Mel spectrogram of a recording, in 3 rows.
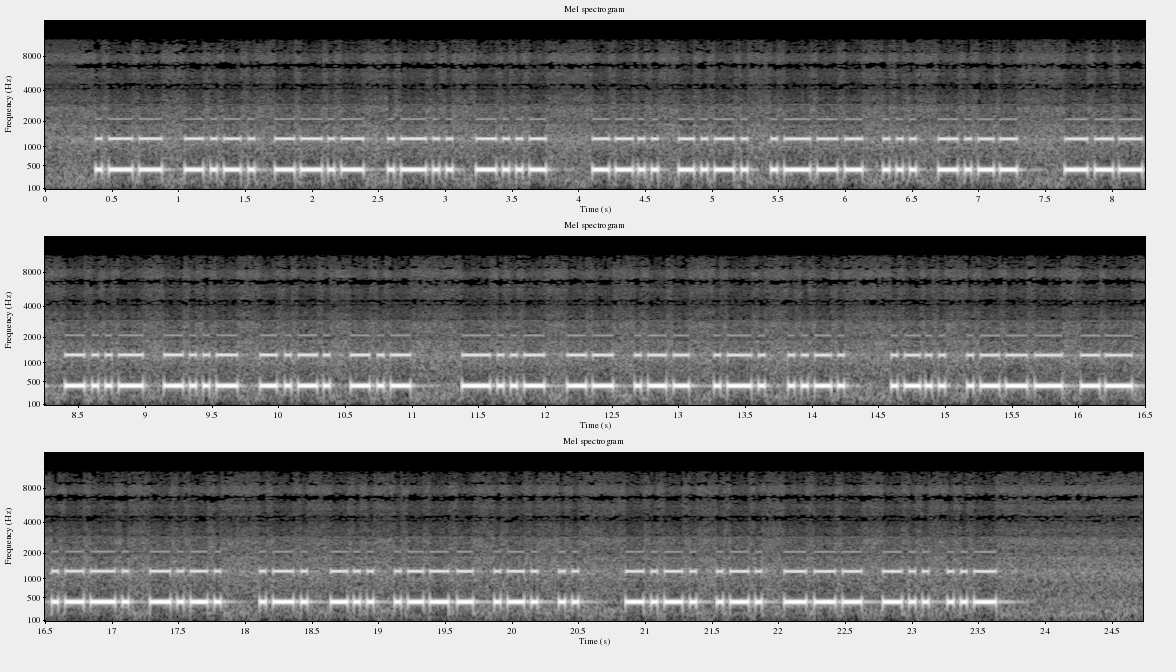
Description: Morse code, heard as a keyed tone, hand-sent with a bug key, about 24 wpm, 420 Hz, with room echo. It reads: WCQLX ZCJSY OXXCK XMWRF LJMPC RDJRI CRODU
